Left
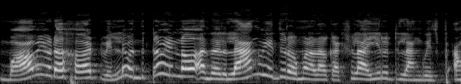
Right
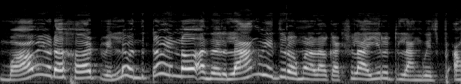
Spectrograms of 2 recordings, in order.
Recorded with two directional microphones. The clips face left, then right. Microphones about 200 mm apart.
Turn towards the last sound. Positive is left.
turn(degrees=-45)  # may be behind; listen again after turning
